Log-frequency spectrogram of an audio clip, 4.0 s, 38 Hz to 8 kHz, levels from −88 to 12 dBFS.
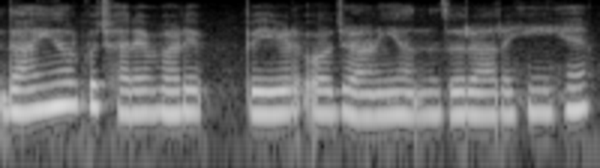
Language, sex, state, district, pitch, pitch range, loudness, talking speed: Hindi, female, Uttar Pradesh, Lalitpur, 220 Hz, 210-230 Hz, -14 LUFS, 180 wpm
